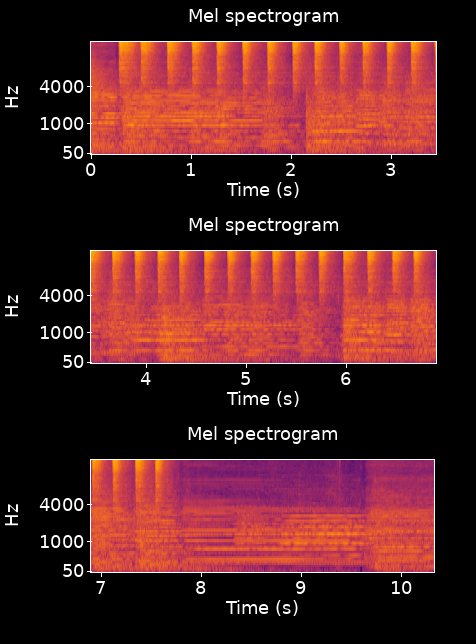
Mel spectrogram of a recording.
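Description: School concert band of saxophones, flutes and tuba playing an instrumental piece, over a steady high percussion beat of about four strokes a second that stops about eight seconds in.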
